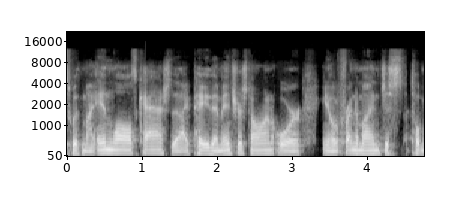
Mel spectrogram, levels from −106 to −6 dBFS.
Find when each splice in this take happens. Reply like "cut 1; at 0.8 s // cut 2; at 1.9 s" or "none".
none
